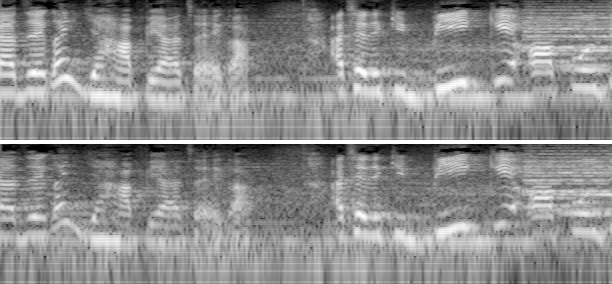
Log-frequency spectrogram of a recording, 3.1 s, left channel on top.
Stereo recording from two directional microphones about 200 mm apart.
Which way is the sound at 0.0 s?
40° left (ahead or behind).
